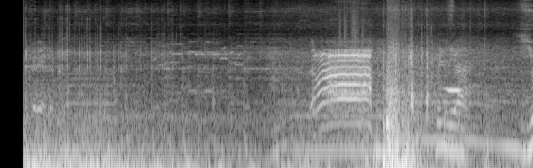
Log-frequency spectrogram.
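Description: Dashcam audio inside a car on a rough dirt lane: a low rumble of the car, then a long drawn-out shout about five seconds in, a sharp knock just after it, and more shouting near the end.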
